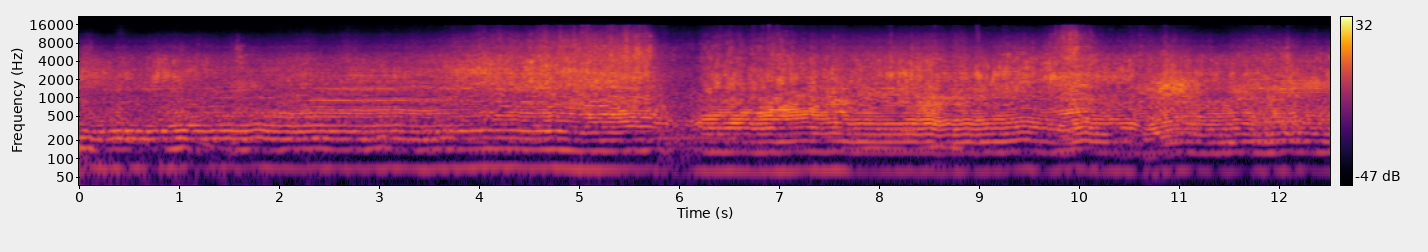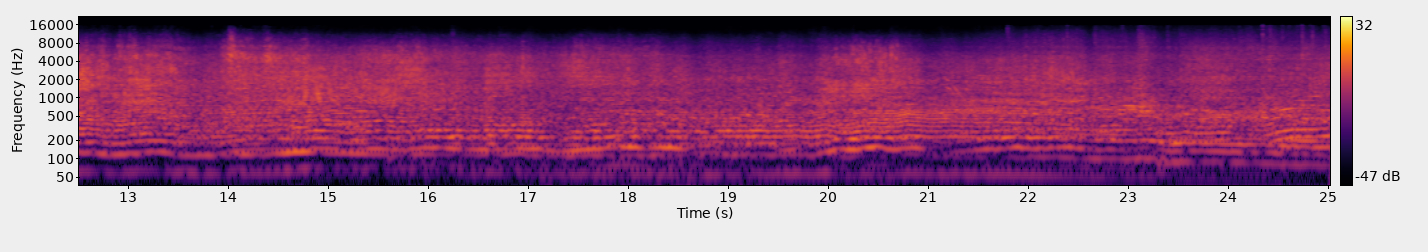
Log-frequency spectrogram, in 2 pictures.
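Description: A quad bike engine roars and revs loudly.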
